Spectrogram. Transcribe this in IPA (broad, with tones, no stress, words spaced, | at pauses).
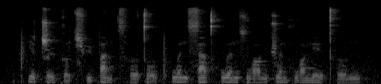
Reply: pʰi˥˩ ʈ͡ʂɻ̩˧˥kɤ̰˨˩t͡ɕʰy˧˥ pa˥˩nt͡sʰɤ˧˥t̪o̰˨˩ʊ̯ pʰwə˥nsä˥˩t̪ʰwə˥n swɑ˧˥ŋ ʈ͡ʂwə˥˩nxwɑ˥ŋ e˥˩ɪ̯t̪ʰɤ˧˥ŋ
